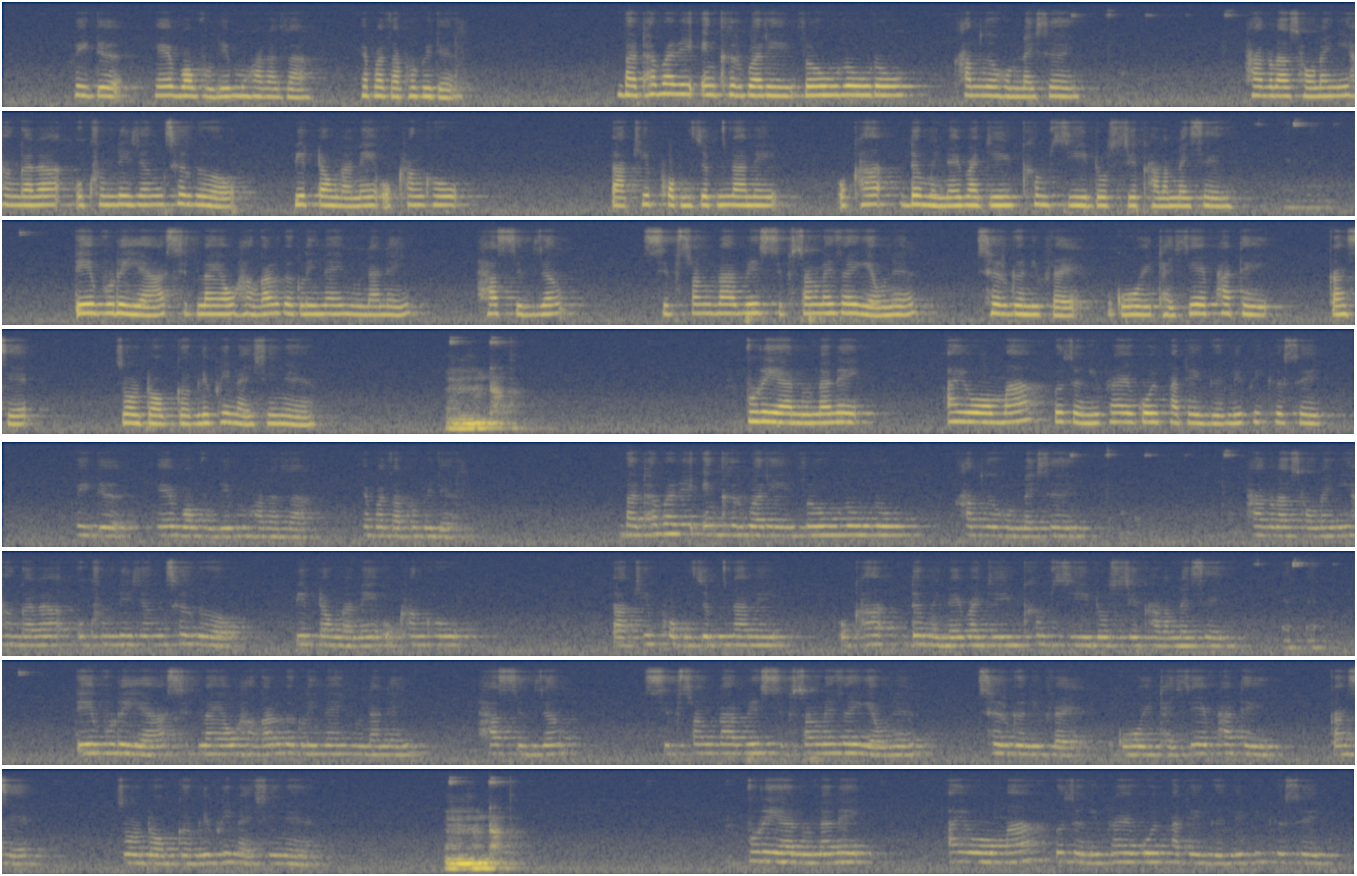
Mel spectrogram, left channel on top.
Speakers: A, on the left; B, on the right.
A: फैदो हे बाबुलि महाराजा हेफाजाब होफैदो बाथाबारि एंखोरबारि रौ रौ रौ खामनो हमनायसै
B: <inaudible>
A: हाग्रा सावनायनि हांगारा उखुन्दैजों सोरगोआव बिरदावनानै अख्रांखौ दाखिफबजोबनानै अखा दोमैनाय बादि खोमसि दरसि खालामनायसै
B: <inaudible>
A: दे बुरैया सिथ्लायाव हांगार गोग्लैनाय नुनानै हासिबजों सिबस्रांब्ला बे सिबस्रांनाय जायगायावनो सोरगोनिफ्राय गय थाइसे फाथै गांसे जरदब गोग्लैफैनायसैनो
B: उ नोंथां
A: बुरिया नुनानै आय' मा बोजोंनिफ्राय गय फाथै गोग्लैफैखोसै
